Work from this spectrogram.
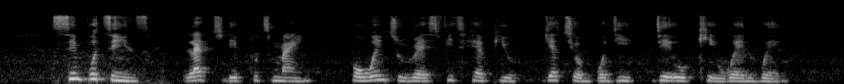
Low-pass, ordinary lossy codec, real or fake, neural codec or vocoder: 9.9 kHz; none; real; none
